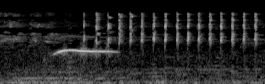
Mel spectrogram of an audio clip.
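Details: Lovebird in lively 'konslet' song style, recorded as training audio for other birds: a smooth level whistle, then a fast run of harsh, high chattering pulses repeated about seven times a second.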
